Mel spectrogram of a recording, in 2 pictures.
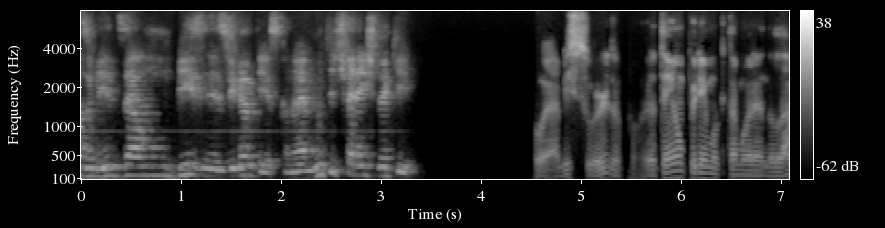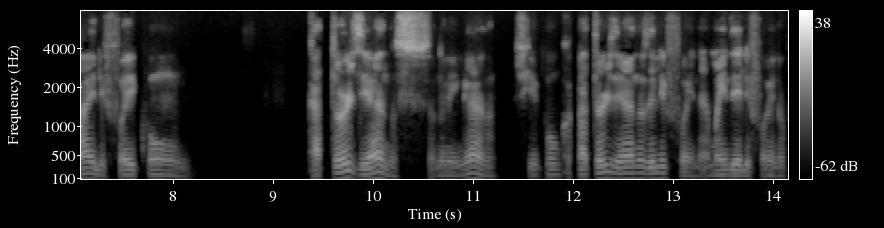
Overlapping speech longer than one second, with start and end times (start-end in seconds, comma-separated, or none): none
